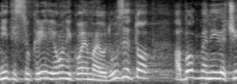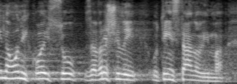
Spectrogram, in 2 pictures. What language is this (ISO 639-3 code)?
hrv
